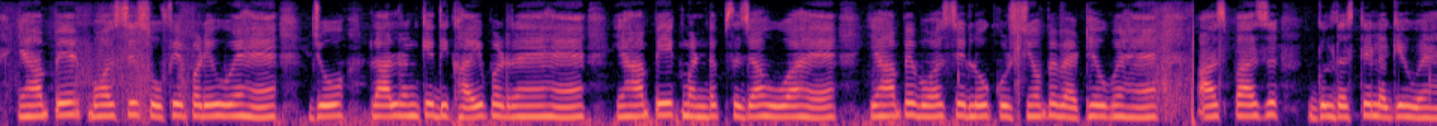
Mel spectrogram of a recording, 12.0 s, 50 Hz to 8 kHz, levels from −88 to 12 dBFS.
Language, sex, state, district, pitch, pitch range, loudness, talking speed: Hindi, female, Uttar Pradesh, Hamirpur, 215 Hz, 210-225 Hz, -17 LUFS, 200 wpm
